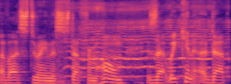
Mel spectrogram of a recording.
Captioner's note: babbling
